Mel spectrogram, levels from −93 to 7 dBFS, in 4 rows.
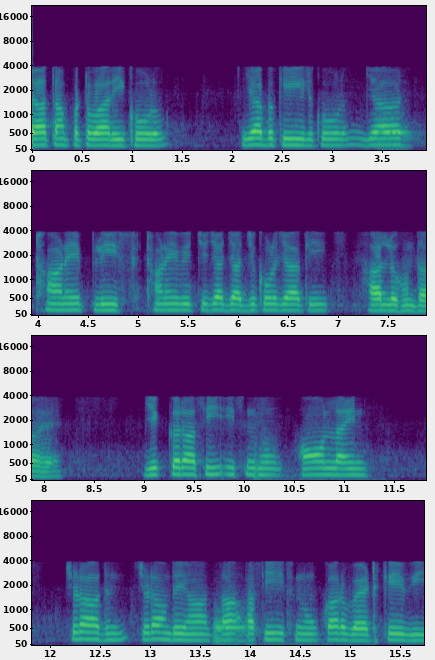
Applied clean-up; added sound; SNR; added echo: neural separator model SepFormer DNS4.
